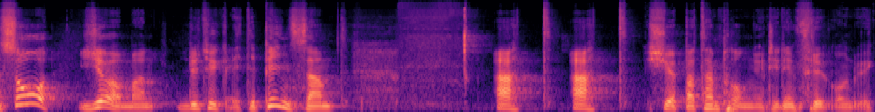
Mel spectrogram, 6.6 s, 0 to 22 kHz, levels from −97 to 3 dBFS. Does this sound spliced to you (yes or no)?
yes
